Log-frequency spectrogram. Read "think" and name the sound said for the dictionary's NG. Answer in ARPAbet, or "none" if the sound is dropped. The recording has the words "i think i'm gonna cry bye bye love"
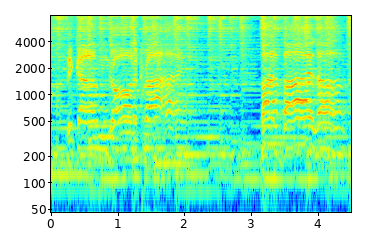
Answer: none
